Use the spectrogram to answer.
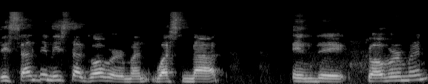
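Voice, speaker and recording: A man's lively intonation colors his fairly slow delivery. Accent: Spanish. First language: Spanish. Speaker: radio station worker. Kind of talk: video call discussion. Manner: halting.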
